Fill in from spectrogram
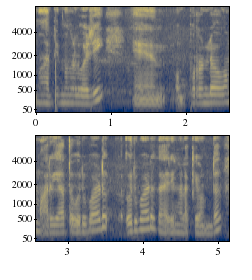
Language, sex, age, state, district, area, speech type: Malayalam, female, 45-60, Kerala, Thiruvananthapuram, rural, spontaneous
